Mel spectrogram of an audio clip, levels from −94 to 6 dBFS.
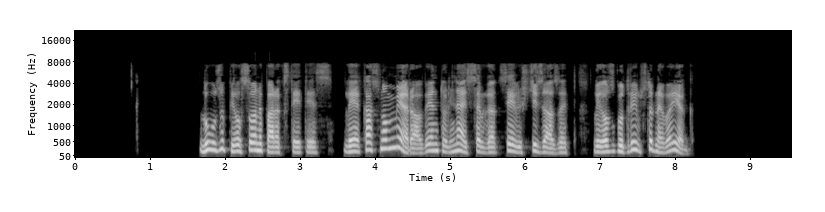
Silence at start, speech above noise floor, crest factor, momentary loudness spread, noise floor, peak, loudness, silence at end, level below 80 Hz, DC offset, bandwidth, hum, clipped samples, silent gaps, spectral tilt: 1.65 s; over 74 dB; 18 dB; 9 LU; under -90 dBFS; 0 dBFS; -17 LUFS; 1.4 s; -64 dBFS; under 0.1%; 7.8 kHz; none; under 0.1%; 3.47-3.57 s; -6 dB/octave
